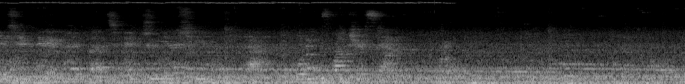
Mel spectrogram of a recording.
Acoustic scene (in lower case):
subway train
